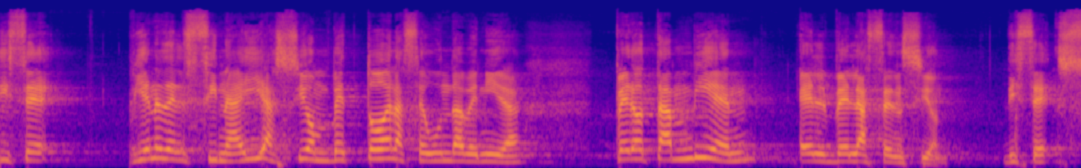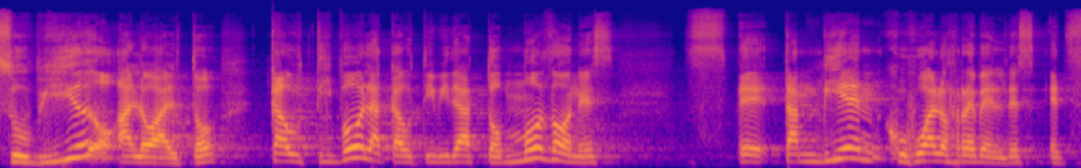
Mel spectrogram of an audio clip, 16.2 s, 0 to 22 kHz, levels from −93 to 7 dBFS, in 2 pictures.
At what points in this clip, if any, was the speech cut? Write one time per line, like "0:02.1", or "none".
0:01.0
